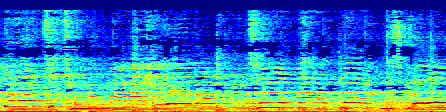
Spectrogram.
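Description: Rock band music with a singing voice holding long gliding notes over a heavy bass line and drum hits.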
